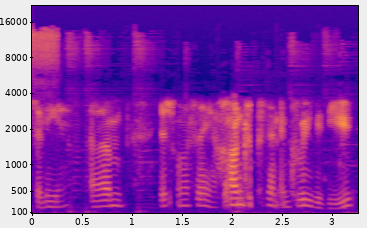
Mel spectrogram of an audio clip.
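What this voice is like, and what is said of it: Whispering, very quiet voice. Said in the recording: “Any chance you could speak a bit louder? ... Is your mouth anywhere near the phone ... Why are you whispering?”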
